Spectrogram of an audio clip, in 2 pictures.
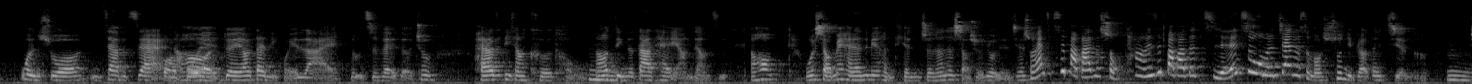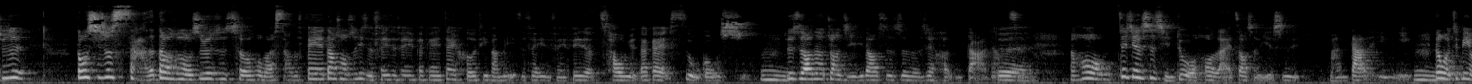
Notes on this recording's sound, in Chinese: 本集不是在錄音室錄製，有點空間感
